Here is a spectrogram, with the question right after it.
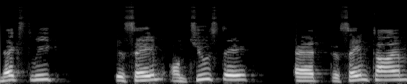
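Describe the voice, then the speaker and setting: A man speaks in a high voice with a German accent. His pitch varies in an ordinary way. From Germany. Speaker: business presenter. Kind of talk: webinar sales presentation. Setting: webinar broadcast. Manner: halting; emotional.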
